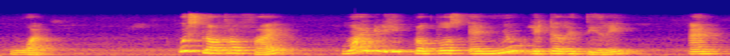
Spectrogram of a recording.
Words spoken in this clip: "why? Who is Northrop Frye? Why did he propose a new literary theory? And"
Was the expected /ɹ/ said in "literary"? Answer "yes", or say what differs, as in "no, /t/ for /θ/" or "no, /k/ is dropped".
no, /l/ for /ɹ/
